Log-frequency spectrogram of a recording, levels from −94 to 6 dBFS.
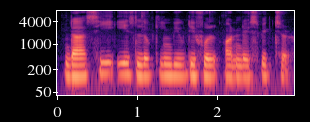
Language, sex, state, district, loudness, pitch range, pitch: English, male, Assam, Kamrup Metropolitan, -20 LUFS, 135-145 Hz, 140 Hz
